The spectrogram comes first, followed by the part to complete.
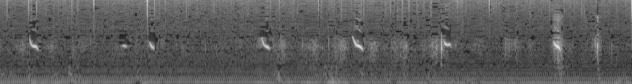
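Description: Osprey giving short, high, whistled calls that slide downward, about one a second, six in all. Under them runs a steady low hum.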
